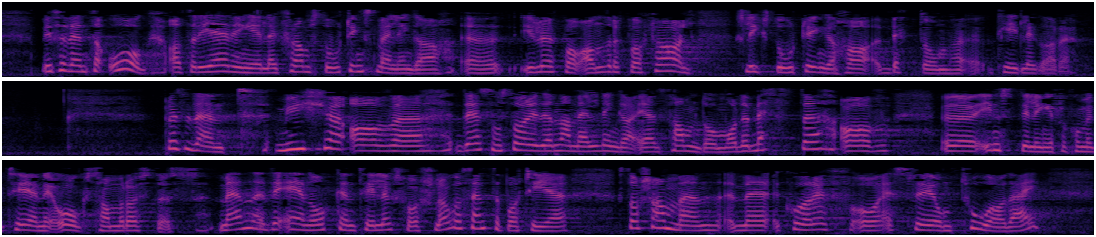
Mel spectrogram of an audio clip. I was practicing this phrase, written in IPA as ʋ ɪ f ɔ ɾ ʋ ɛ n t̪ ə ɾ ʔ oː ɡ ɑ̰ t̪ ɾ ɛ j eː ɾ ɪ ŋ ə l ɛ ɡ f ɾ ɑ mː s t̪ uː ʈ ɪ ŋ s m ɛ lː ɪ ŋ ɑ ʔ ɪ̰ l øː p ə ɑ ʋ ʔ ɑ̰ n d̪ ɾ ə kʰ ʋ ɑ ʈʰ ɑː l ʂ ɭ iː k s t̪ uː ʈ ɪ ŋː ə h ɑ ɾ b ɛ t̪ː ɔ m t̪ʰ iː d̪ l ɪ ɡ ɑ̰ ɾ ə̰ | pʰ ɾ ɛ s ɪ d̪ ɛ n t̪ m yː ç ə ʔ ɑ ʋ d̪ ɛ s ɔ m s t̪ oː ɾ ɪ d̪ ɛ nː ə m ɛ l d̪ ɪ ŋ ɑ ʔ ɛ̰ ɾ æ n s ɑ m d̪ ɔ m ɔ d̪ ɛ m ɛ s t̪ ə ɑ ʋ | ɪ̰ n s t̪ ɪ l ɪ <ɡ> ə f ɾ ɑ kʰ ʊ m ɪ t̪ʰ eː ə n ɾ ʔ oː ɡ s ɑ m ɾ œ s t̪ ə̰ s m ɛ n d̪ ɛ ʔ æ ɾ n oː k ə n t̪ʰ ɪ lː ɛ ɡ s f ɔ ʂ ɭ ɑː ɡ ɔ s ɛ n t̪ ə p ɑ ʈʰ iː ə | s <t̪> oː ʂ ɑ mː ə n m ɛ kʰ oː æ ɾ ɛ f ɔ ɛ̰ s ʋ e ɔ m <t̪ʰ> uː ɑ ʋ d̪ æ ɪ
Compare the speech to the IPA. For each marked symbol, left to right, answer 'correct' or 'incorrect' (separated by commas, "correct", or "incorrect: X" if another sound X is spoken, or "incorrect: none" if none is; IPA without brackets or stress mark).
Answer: incorrect: ŋ, correct, correct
